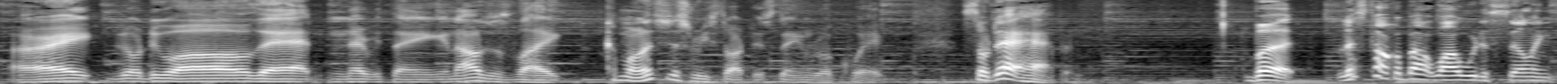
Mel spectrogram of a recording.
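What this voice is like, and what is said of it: Accent, 'selling' sounds like 'sailing'. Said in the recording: “You say sailing. ... It's your accent. It's fine. It's cute.”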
